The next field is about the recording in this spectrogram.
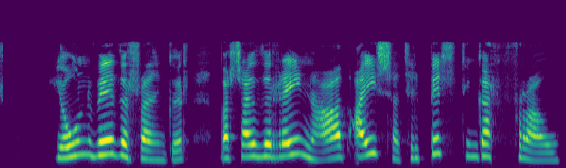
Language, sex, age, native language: Icelandic, male, 12, Icelandic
